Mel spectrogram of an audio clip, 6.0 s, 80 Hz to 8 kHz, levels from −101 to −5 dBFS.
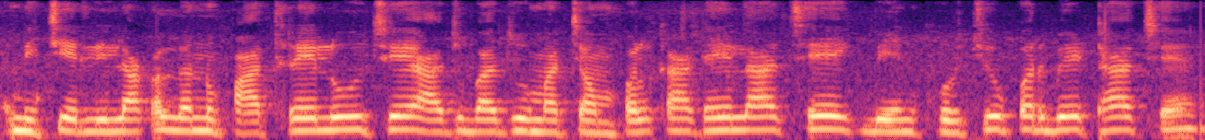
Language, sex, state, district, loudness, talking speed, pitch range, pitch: Gujarati, female, Gujarat, Gandhinagar, -15 LUFS, 160 wpm, 205-230 Hz, 220 Hz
